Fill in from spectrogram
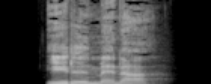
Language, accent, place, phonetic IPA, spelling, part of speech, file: German, Germany, Berlin, [ˈeːdl̩ˌmɛnɐ], Edelmänner, noun, De-Edelmänner.ogg
- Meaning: nominative/accusative/genitive plural of Edelmann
